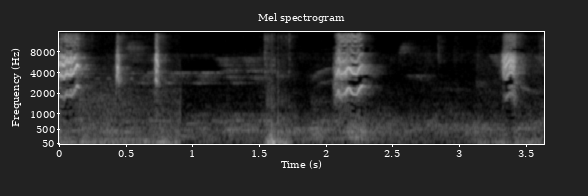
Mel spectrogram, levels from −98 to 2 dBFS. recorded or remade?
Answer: remade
